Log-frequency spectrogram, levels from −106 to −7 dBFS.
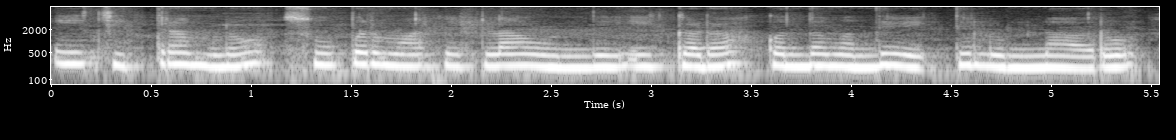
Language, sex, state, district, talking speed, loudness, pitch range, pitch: Telugu, female, Telangana, Hyderabad, 95 wpm, -13 LUFS, 220-240 Hz, 230 Hz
